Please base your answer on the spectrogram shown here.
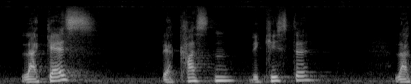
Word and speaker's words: caisse: Aber vor einem A, einem O oder einem U wird der Buchstabe C wie ein K ausgesprochen. La caisse, der Kasten, die Kiste,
